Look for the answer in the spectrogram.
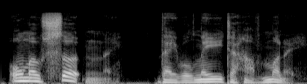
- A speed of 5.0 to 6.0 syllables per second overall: No, 4.8 syllables/s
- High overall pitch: No, low, 105 Hz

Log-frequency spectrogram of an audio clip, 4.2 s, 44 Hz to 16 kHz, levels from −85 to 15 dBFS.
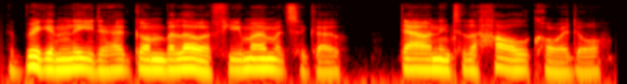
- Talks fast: Yes, fast, 215 wpm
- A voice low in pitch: Yes, low, 120 Hz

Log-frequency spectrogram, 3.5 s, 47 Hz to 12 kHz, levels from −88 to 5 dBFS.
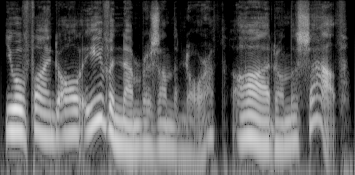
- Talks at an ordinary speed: No, fast, 220 wpm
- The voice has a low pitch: No, medium, 150 Hz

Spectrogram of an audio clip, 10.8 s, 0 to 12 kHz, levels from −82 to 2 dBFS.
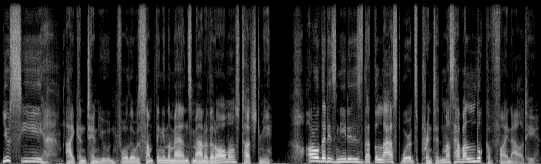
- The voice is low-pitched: No, medium, 150 Hz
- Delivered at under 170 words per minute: No, average, 175 wpm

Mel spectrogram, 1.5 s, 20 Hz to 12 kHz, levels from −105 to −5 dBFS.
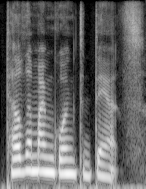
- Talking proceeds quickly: Yes, fast, 245 wpm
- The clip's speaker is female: Yes, female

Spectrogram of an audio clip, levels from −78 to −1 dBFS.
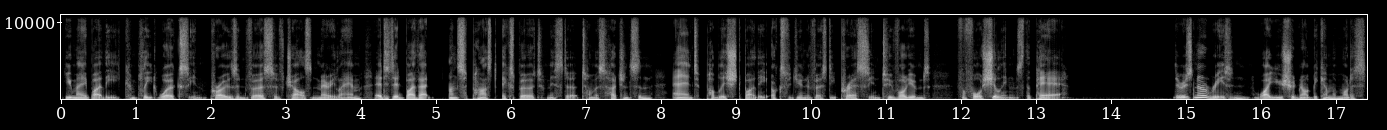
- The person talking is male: Yes, male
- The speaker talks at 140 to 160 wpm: No, average, 180 wpm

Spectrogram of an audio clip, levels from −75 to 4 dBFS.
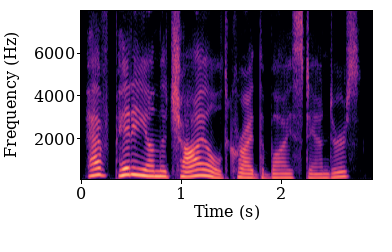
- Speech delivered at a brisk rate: No, average, 165 wpm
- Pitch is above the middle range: Yes, high, 220 Hz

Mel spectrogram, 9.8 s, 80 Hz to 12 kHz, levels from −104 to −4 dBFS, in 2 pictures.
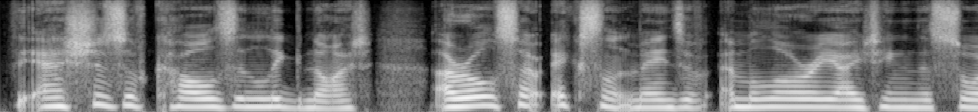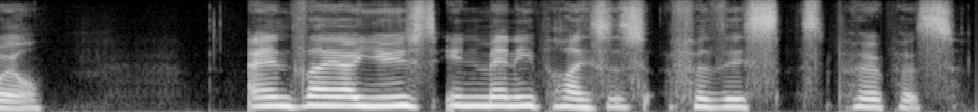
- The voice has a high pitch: Yes, high, 200 Hz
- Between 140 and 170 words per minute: Yes, average, 145 wpm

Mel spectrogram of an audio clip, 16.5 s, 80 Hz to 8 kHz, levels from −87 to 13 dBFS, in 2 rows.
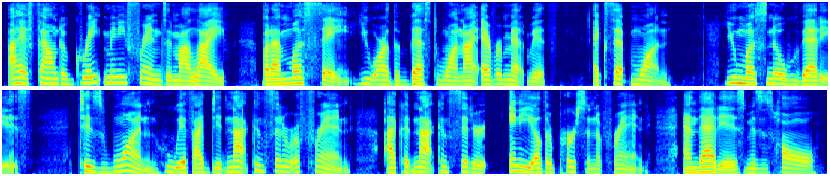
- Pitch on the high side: No, medium, 160 Hz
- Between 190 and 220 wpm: Yes, average, 200 wpm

